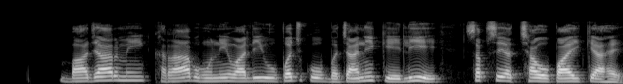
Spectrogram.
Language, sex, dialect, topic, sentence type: Hindi, male, Garhwali, agriculture, statement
